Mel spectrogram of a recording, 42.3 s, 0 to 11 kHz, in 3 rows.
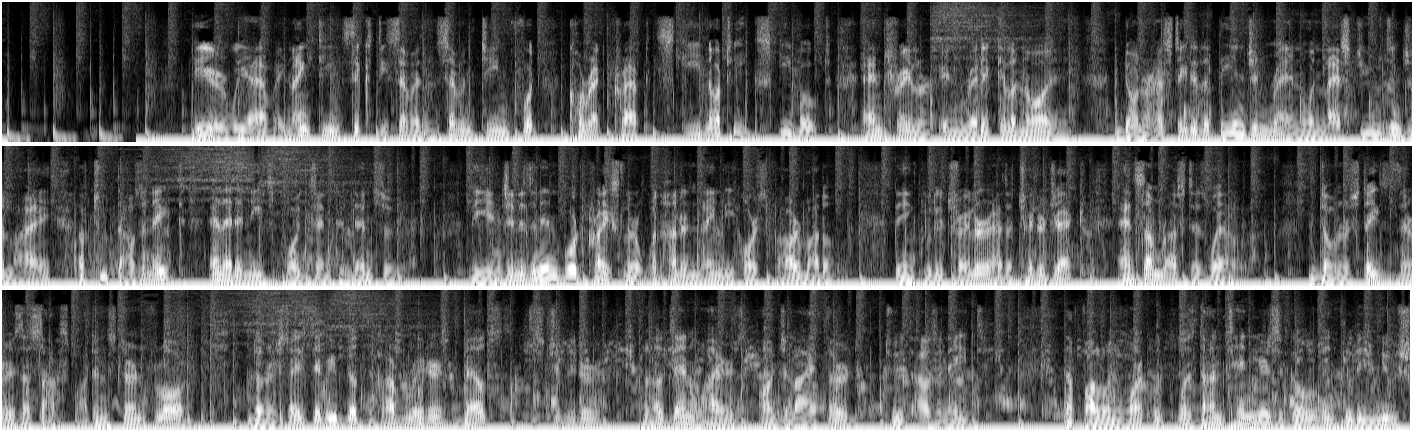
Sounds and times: Music: 0.0s - 42.2s
Speech: 1.9s - 18.2s, 18.8s - 42.2s.

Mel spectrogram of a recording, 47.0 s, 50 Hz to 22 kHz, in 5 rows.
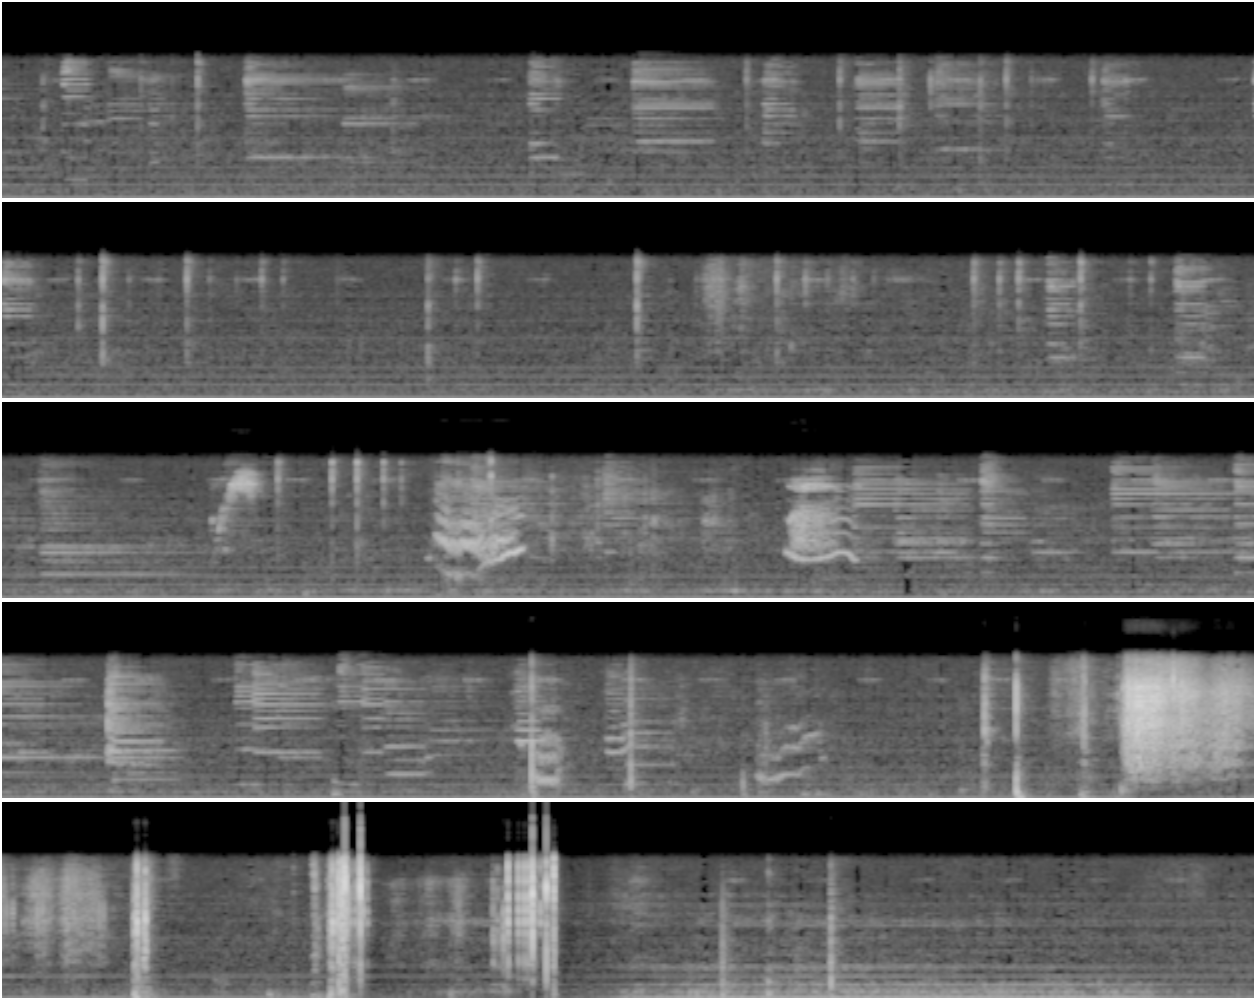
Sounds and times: Music: 0.0s - 8.6s, 17.0s - 20.4s, 21.7s - 33.6s, 42.2s - 46.5s
Clicking: 9.9s - 12.0s, 12.6s - 13.1s, 16.6s - 18.0s, 20.8s - 21.8s.

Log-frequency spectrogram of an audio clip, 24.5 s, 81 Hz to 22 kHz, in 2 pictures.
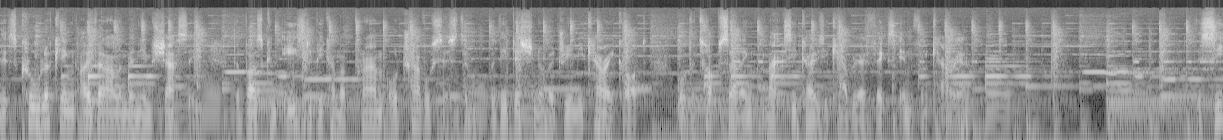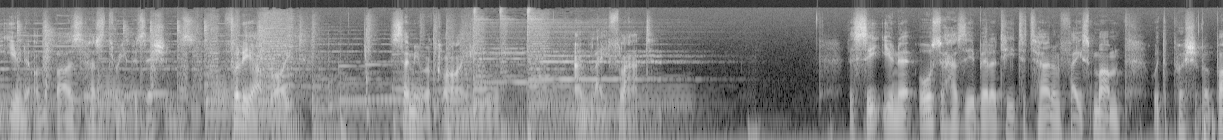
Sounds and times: Speech: 0.0s - 9.8s, 12.0s - 15.3s, 16.2s - 17.2s, 18.0s - 18.8s, 20.7s - 24.4s
Music: 0.0s - 19.7s.

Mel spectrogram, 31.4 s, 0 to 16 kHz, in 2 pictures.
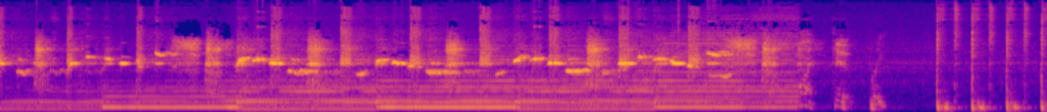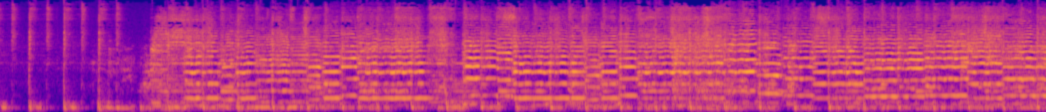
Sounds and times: Music: 0.0s - 12.1s, 14.0s - 31.4s.

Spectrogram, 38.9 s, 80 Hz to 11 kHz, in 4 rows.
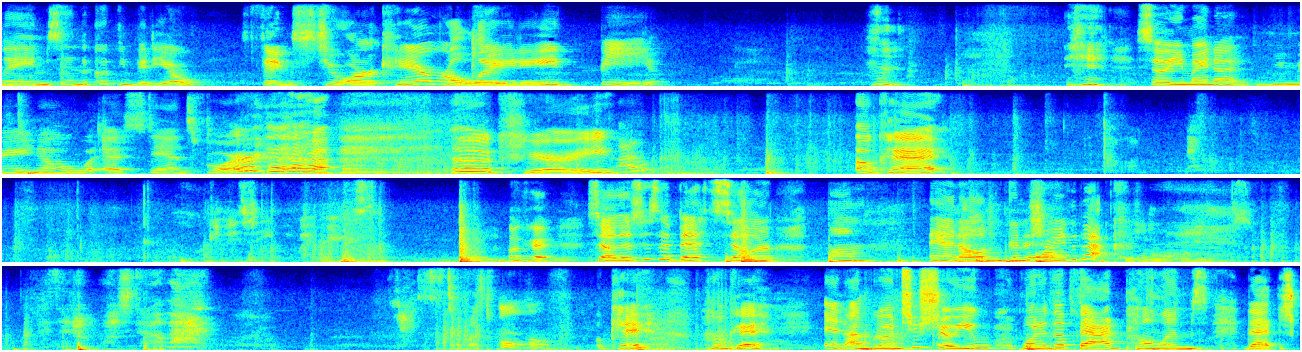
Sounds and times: Speech: 23.2s - 28.8s, 32.4s - 38.9s.

